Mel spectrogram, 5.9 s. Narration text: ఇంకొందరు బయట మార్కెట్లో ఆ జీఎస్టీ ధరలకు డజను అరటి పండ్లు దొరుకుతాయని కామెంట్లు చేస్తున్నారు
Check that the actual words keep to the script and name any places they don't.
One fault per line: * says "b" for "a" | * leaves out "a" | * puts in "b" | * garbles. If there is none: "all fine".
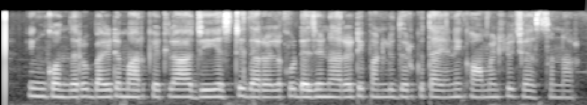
all fine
